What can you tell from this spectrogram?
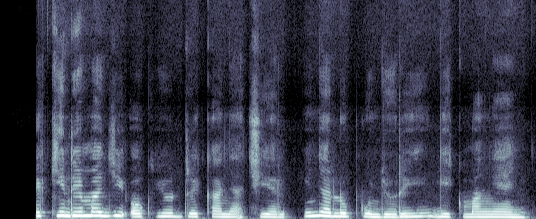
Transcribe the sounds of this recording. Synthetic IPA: ekindemad͡ʒiʔɔkjudɾekaɲa̰t͡ʃɪɛlɪɲalopwoɲd͡ʒoɾiɡikmaŋɛɲ

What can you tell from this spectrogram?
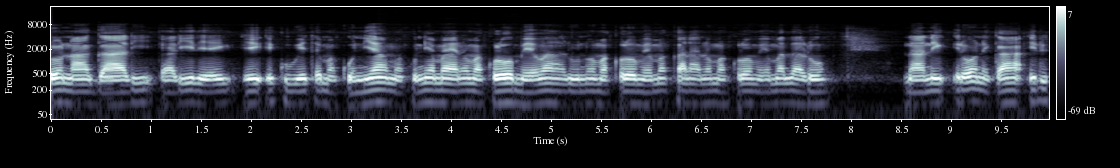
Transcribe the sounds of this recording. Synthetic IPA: ɔnaɡaːliɡalieɾaekuɣeːtemakoniamakoniamajanomakolɔmeβalunomakɔlɔmemakaɾanomakolɔmemaðalo | naneeɾɔnekaedu

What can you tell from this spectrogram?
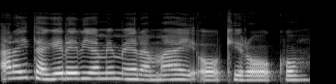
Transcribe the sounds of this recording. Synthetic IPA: aɾaitaɣeɾeɾiamemɛɾamaeʔɔkeɾɔkʰɔ

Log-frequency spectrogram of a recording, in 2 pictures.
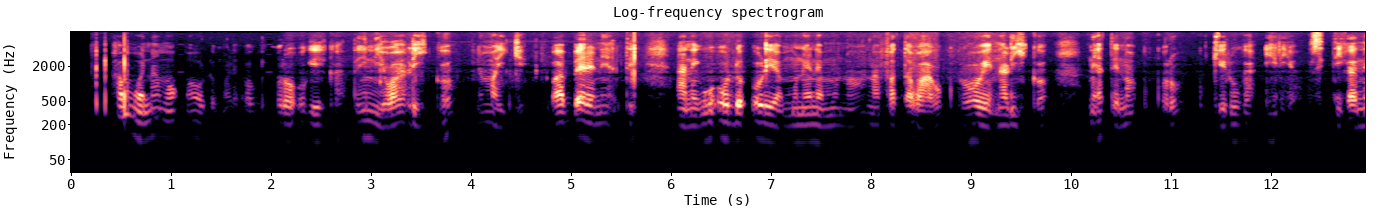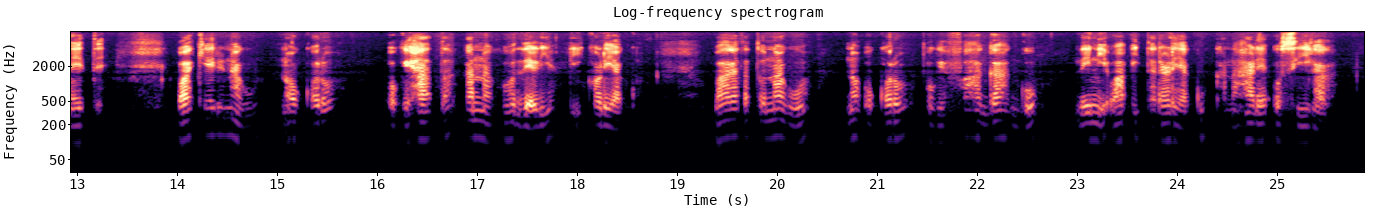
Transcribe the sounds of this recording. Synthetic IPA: hamwɛnamɔmaodomaɾeʔɔɣekoɾoʔoɣekatainiwaɾikɔ | nemaikewʔabɛɾɛneatenaneɣwɔʔodoʔoɾeamonɛnɛmonɔnafata̰wa̰ɣokoɾoɔwenaɾiːkɔneatenɔokoɾo | okeɾuɣaiɾiɔsi̥tiɣanetɛ | wakɛɾenaɣwɔ | nɔokɔɾo | oɣehataɣanaɣoðɛɾiaɾḭkɔɾeaku̥ | waɣatatonaɣwɔ | nɔʔokɔɾooɣefaːɣaɣo | ðeiniɛ̰waʔitaɾʔaɾeakukanaɦaɾeaʔosiɣa̰ɣa

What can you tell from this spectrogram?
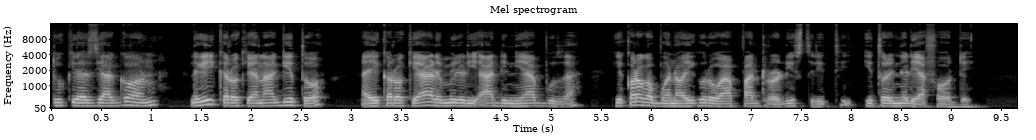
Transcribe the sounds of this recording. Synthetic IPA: dukiɾaziaɡɔn | neɣeikaɾokeanaɡetɔ | naekaɾokeaɾemeɾeɾiʔa̰dinijabuða | ɣekɔɾaɣɔmwɛnawaiɣoɾowapadɾɔdistɾitiːtoɾaineɾjafɔde

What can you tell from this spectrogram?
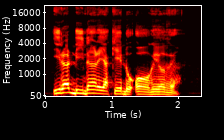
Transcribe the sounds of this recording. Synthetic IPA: iɾadinaɾejakeːdoʔɔɣeɔðɛ̰

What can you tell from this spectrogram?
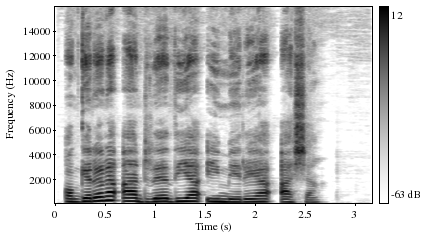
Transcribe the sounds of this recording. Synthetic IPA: ɔɡɛɾɛɾaʔadɾɛðiaʔɪmeɾeaaʃa

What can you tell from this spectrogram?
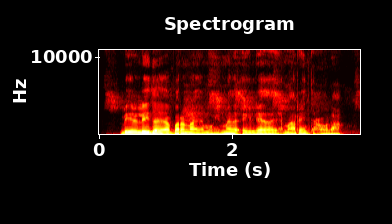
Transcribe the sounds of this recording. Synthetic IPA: bɛːɾlijd̪ɐjaːbɐɾɐnɐːjɐmʊɦɪmɐðɐʔɛjlɛːðɐɦjɛmaːɾʔɛːnt̪ʰɐħɔːlɐɦɐ

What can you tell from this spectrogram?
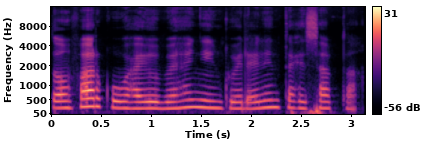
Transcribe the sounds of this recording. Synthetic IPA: d̪̥ɔːnfaːrkʰʊwɑħɑjʊbaːɦɐnjɪɦiːŋkʰʊʕɛd̪ʕɛlɪnt̪ʰɐħɪsaːb̚t̪ʰɐ

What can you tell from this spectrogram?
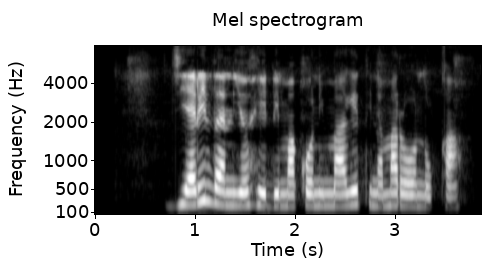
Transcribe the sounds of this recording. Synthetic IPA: d͡ʒiaɾiðaniɔɦedemakɔnimaɣetinamaɾɔnoka

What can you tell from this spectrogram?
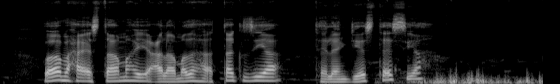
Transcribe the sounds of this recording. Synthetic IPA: waːmɑħɑjɪst̪ʰaːmɐɦɐjɐ̰ʕɑlaːmɐðɐɦɐ̰t̪ʰːɐɡzɪɐ | t̪ʰɛlɐnd͡ʒɛst̪ʰɛsɪɐ

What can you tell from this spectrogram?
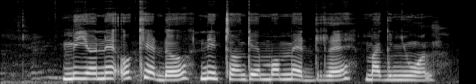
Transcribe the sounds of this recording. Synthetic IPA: mɪjonɛʔokedonɪtɔŋɡemɔmɛdɾɛmaɡɲʊwɔl

